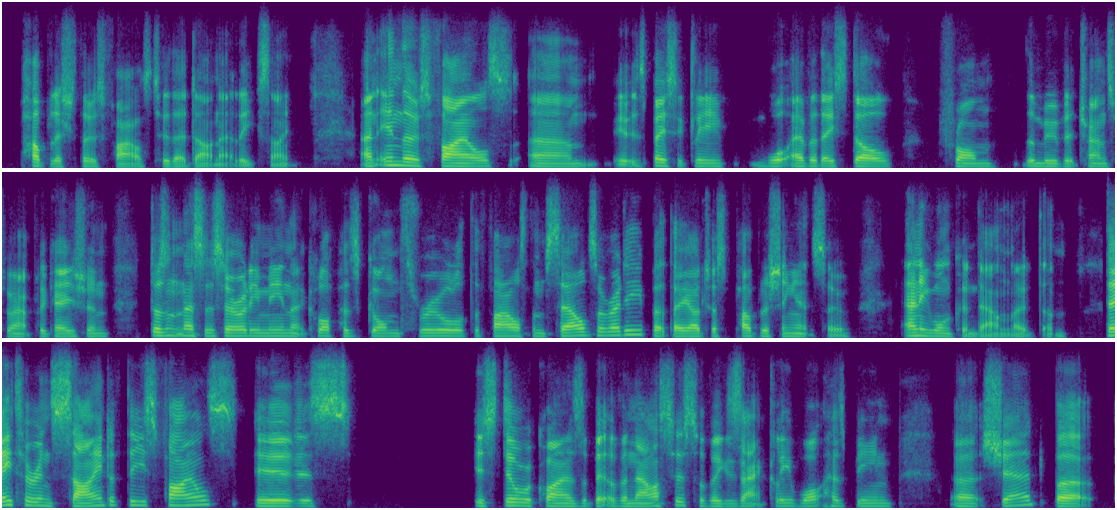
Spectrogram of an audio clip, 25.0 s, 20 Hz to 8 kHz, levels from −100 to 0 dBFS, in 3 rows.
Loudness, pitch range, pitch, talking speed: -25 LUFS, 135-155 Hz, 140 Hz, 170 wpm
